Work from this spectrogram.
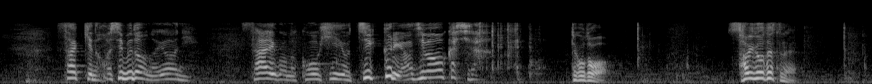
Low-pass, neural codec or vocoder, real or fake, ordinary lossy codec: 7.2 kHz; none; real; MP3, 64 kbps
